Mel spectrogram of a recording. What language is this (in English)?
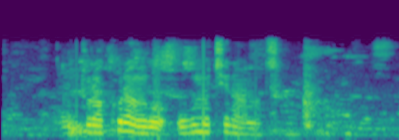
Kinyarwanda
